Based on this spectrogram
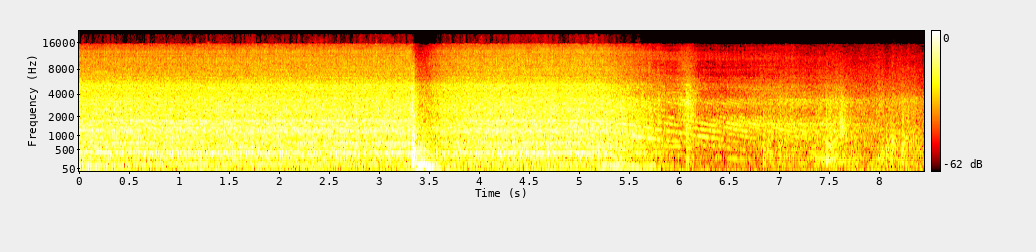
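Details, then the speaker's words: BMW MINI R50/R52 Cooper idling on first start after engine removal and refit; smooth, even idle with a light steering whine still present, so taking the power steering motor apart apparently didn't fix it; engine otherwise sounds fine. "So we do seem to have a whine there with the steering still. So I don't think taking the power steering motor apart actually solved that. But she sounds alright."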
